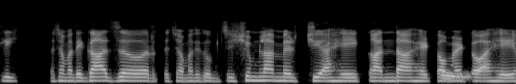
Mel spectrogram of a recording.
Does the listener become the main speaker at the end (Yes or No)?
No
